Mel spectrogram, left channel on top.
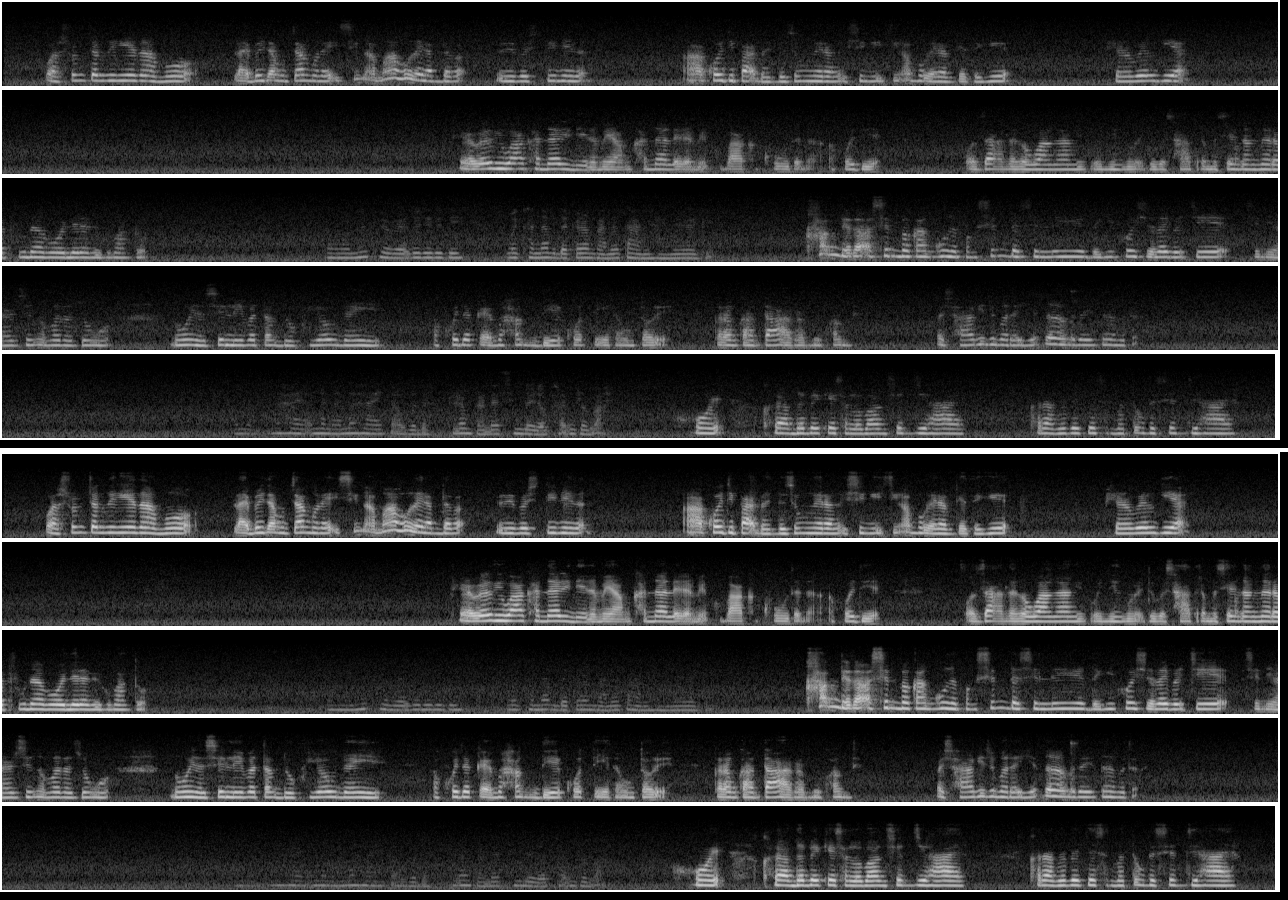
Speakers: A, on the right; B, on the left.
A: ꯋꯥꯁꯔꯨꯝ ꯆꯪꯅꯤꯡꯉꯦꯅ ꯑꯃꯨꯛ ꯂꯥꯏꯕ꯭ꯔꯦꯔꯤꯗ ꯑꯃꯨꯛ ꯆꯪꯉꯨꯔꯦ ꯏꯁꯤꯡ ꯑꯃꯐꯥꯎꯛ ꯂꯩꯔꯝꯗꯕ ꯌꯨꯅꯤꯚꯔꯁꯤꯇꯤꯅꯦꯅ ꯑꯥ ꯑꯩꯈꯣꯏ ꯗꯤꯄꯥꯔꯠꯃꯦꯟꯗ ꯁ ꯂꯩꯔꯝ ꯏꯁꯤꯡ ꯆꯒꯦꯔ ꯀꯦ ꯊ ꯐꯦꯔꯋꯦꯜꯒꯌꯥ ꯐꯤꯌꯔꯋꯦꯜꯒꯤ ꯋꯥ ꯈꯟꯅꯔꯤꯅꯤ ꯅꯦꯅ ꯃꯌꯥꯝ ꯈꯟꯅ ꯂꯩꯔꯝꯃꯤ ꯈꯨꯕꯥꯛꯀ ꯈꯨꯨꯗꯅ ꯑꯩꯈꯣꯏꯗꯤ ꯑꯣꯖꯥꯅꯒ ꯋꯥ ꯉꯥꯡꯉꯤꯕꯣꯏ ꯅꯤꯡꯉꯨꯔꯦ ꯑꯗꯨꯒ ꯁꯥꯇ꯭ꯔ ꯃꯁꯦꯟ ꯉꯥꯡꯅꯔ ꯐꯨꯅꯕ ꯑꯣꯏꯅ ꯂꯩꯔꯝꯃꯤ ꯈꯨꯕꯥꯛꯇꯣ
B: ꯑꯣ ꯅꯣꯏ ꯐꯦꯔꯋꯦꯜꯗꯨꯗꯤ ꯑꯗꯨꯗꯤ ꯃꯣꯏ ꯈꯟꯅꯕꯗ ꯀꯔꯝ ꯀꯥꯟꯗ ꯇꯥꯅꯤ ꯍꯥꯏꯅꯔꯒꯦ
A: ꯈꯪꯗꯦꯗ ꯑꯁꯤꯟꯕ ꯀꯥꯡꯕꯨꯅ ꯄꯪꯁꯤꯟꯗ ꯁꯤꯜꯂꯤ ꯑꯗꯒꯤ ꯑꯩꯈꯣꯏ ꯁꯤꯗ ꯂꯩꯕ ꯏꯆꯦ ꯁꯦꯅꯤꯌꯥꯔꯁꯤꯡ ꯑꯃꯅꯁꯨ ꯑꯃꯨꯛ ꯅꯣꯏꯅ ꯁꯤꯜꯂꯤ ꯃꯇꯝꯗꯣ ꯈꯨꯌꯧꯅꯩ ꯑꯩꯈꯣꯏꯗ ꯀꯩꯝ ꯍꯪꯗꯦ ꯈꯣꯠꯇꯦꯅ ꯑꯃꯨꯛ ꯇꯧꯔꯛꯑꯦ ꯀꯔꯝ ꯀꯥꯟ ꯇꯥꯈ꯭ꯔꯕꯅꯣ ꯈꯪꯗꯦ ꯄꯩꯁꯥ ꯑꯥꯒꯤꯖꯨ ꯃꯔꯩ ꯌꯦꯠꯅꯕꯗ ꯌꯦꯠꯅꯕꯗ
B: ꯑꯃꯅ ꯑꯃ ꯍꯥꯏ ꯑꯃꯅ ꯑꯃ ꯍꯥꯏ ꯇꯧꯕꯗ ꯀꯔꯝ ꯀꯥꯟꯗ ꯁꯤꯟꯗꯣꯏꯅꯣ ꯈꯪꯗ꯭ꯔꯕ
A: ꯍꯣꯏ ꯈꯔꯃꯅ ꯚꯦꯀꯦꯁꯟ ꯃꯃꯥꯡ ꯁꯤꯟꯁꯤ ꯍꯥꯏ ꯈꯔꯃꯅ ꯚꯦꯀꯦꯁꯟ ꯃꯇꯨꯡꯗ ꯁꯤꯟꯁꯤ ꯍꯥꯏ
